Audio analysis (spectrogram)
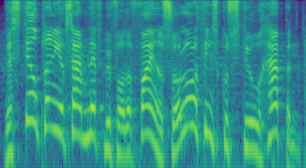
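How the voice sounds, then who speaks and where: A man's voice: very high voice, sing-song, racing, loud music behind the voice. A man hosting a scripted esports news video in a casual, sarcastic, jokey way with some swearing. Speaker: video host.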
